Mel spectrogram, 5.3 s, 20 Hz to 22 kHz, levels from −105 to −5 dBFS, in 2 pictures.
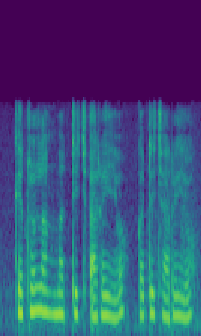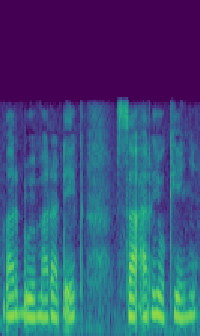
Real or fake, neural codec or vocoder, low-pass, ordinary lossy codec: fake; codec, 16 kHz, 4 kbps, FunCodec, trained on Chinese and English, 50 frames a second; 7.2 kHz; none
